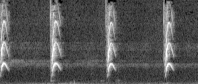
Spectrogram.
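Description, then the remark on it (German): A marmot gives four sharp, high-pitched alarm whistles, evenly spaced about half a second apart, loud against a quiet background. “Die Murmeli machen es.”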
